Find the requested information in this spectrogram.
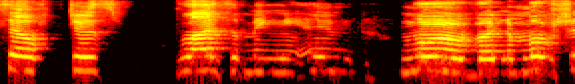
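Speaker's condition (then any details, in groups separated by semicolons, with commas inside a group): Cerebral palsy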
